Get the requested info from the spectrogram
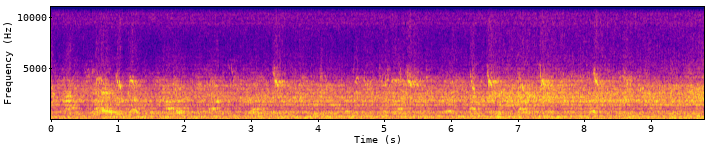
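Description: Small birds chirping, short falling chirps repeated irregularly, over a faint steady hum and background rumble.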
